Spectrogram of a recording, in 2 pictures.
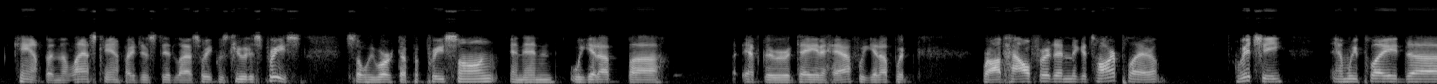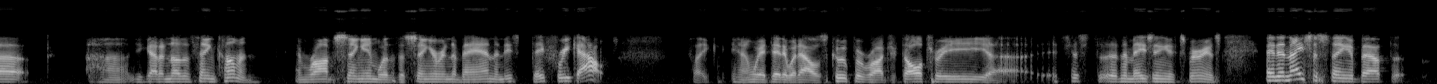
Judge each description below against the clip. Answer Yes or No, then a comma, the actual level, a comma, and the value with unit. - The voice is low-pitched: Yes, low, 120 Hz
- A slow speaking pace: No, average, 190 wpm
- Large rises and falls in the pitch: No, average, 3.0 semitones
